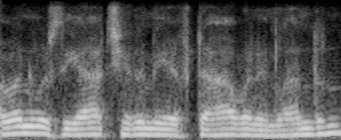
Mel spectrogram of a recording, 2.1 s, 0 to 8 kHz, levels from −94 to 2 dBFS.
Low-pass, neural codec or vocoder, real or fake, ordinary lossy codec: 7.2 kHz; none; real; Opus, 16 kbps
